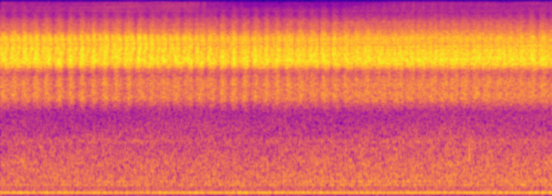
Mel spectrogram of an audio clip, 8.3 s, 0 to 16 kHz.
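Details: Summer cicada chorus on the Croatian coast in 2020: an unbroken, high, sizzling drone with a quick regular throb, filling the whole stretch, over a faint low background hum.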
